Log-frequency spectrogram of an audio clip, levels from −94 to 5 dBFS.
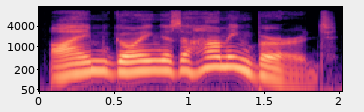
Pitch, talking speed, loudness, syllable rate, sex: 165 Hz, 210 wpm, -15 LUFS, 4.2 syllables/s, male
